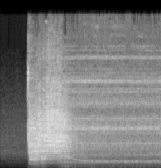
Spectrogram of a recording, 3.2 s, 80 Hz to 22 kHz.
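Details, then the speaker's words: 1954 International R100 with a fresh Ford 300 straight six, hot restart after running, timing advanced a touch: short crank, catches at once with a quick flare, then settles to a steady, even idle; normal hot start. "I got it cranked up a touch, and it turns over fine. So let's try one more hot restart."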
